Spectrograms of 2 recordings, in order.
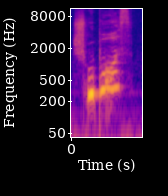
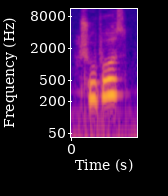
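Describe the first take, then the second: First: Much higher, disbelieving rise on Schupos; incredulous. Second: Said in the usual way. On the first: Shown as a demonstration. (ungläubig, hoch fragend)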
